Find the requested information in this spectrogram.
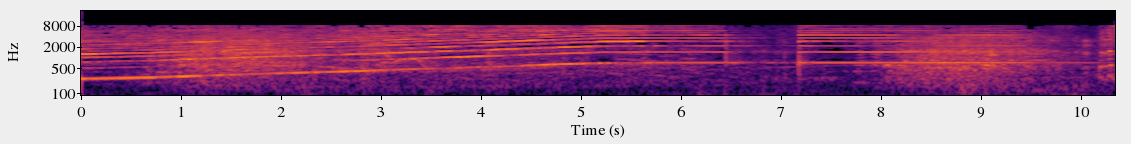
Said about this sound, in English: But the joy of this phosphorus is the warning sirens that would go off if the plant explodes. So the warning sirens have to be tested. So on the 3rd of every month at 3 p.m, and you'll be familiar with this, you hear this sound.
